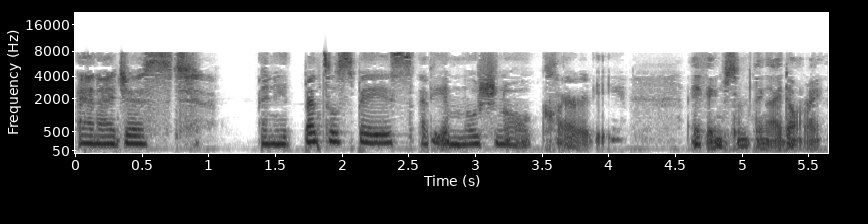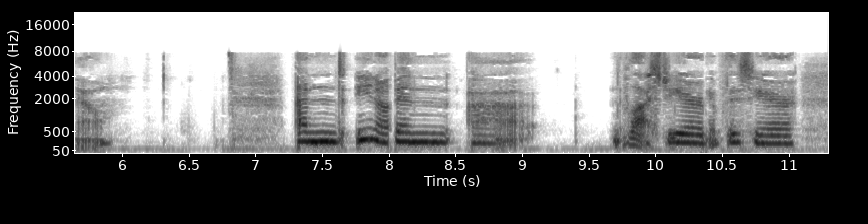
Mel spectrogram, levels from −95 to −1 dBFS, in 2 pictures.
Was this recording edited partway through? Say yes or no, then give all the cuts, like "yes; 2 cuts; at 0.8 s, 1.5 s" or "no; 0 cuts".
yes; 7 cuts; at 1.6 s, 2.6 s, 4.9 s, 5.5 s, 8.0 s, 9.8 s, 10.4 s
